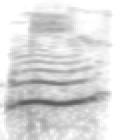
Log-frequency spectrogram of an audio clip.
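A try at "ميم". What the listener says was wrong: So this is meme. Yeah, so it's two M's. Meme. Remember the two M's. Meme.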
